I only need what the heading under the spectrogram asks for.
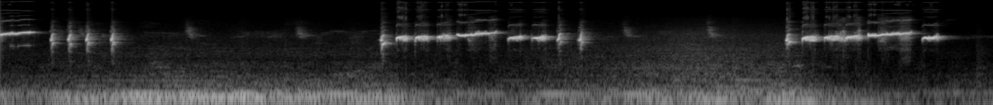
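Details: Ngeplong-style orange-headed thrush song meant to make another bird respond and sing: bursts of sharp clipped notes and rich whistled, warbling phrases, grouped into three loud bouts separated by quieter pauses, with low steady hum underneath.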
